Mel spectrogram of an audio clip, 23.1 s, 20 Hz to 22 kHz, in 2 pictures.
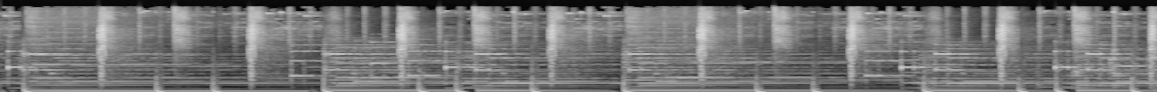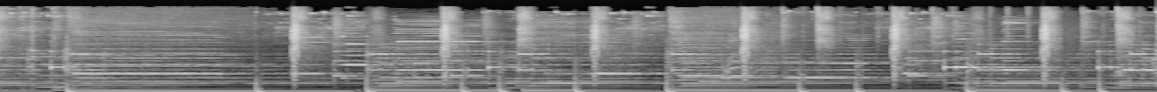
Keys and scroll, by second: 0.0-1.7 typing, 4.1 Return.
